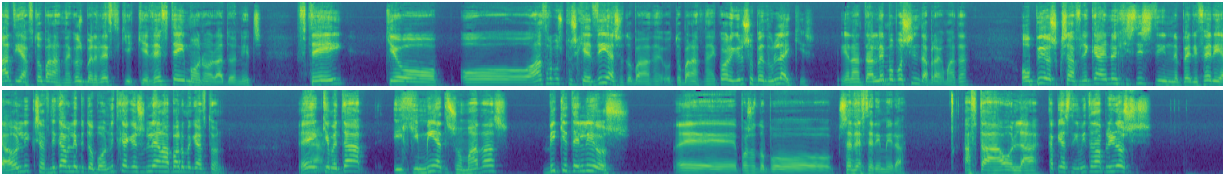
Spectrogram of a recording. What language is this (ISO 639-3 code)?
ell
